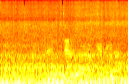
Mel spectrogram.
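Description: A new motorcycle engine idles nearby with a low, steady, throbbing putter, while people talk over it.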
